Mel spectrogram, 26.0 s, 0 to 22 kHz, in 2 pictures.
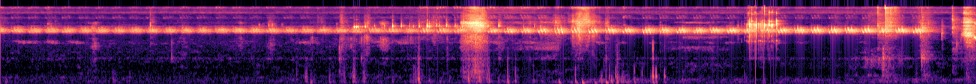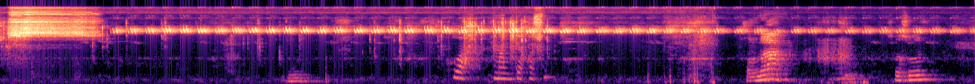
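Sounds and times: cricket chirping: 0.0s - 26.0s
rustling: 3.2s - 8.5s
toy train clicking on track: 12.7s - 15.3s, 17.7s - 20.6s.

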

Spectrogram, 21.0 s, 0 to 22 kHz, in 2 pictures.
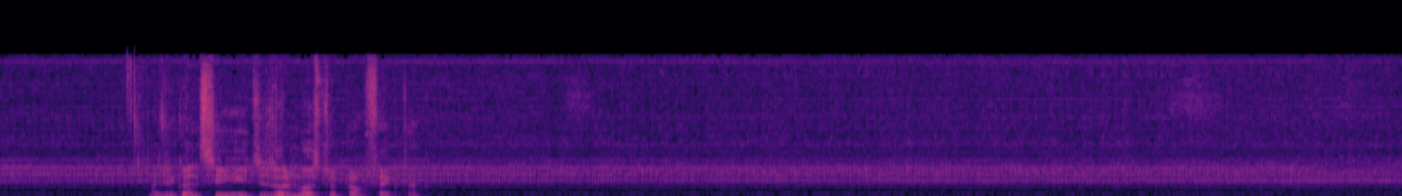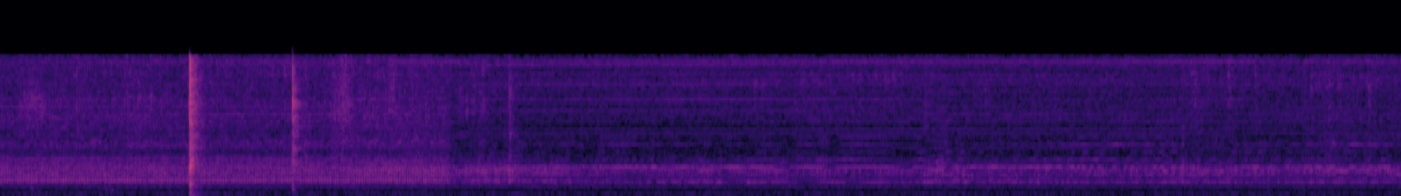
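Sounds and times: electronic whine and hum: 0.0s - 21.0s.

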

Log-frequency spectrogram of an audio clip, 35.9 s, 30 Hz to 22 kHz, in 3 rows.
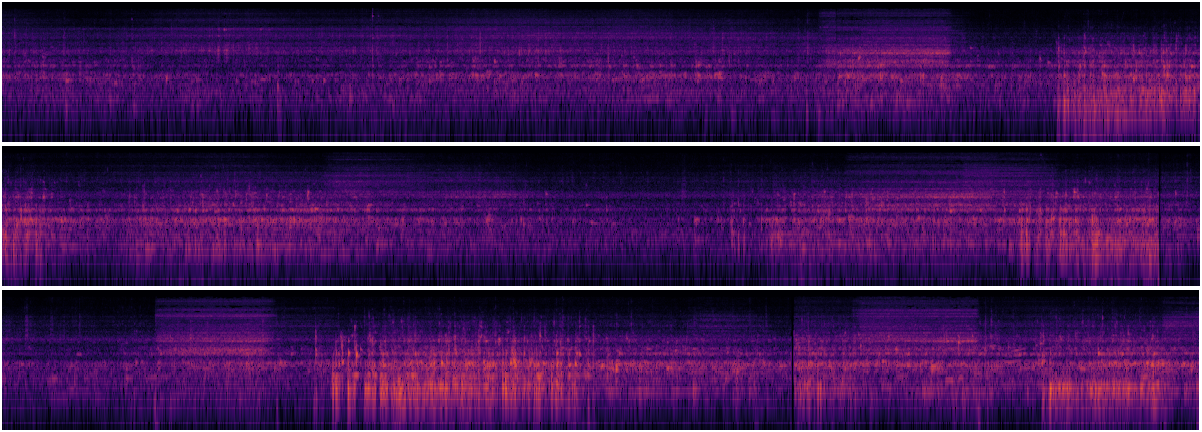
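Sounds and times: diver inhaling through regulator: 8.2s - 9.7s, 15.0s - 17.3s, 20.4s - 22.8s, 25.5s - 26.9s, 30.8s - 33.9s, 35.4s - 35.9s
exhaled bubbles rushing: 10.4s - 15.2s, 19.3s - 20.6s, 22.2s - 23.6s, 27.1s - 30.9s, 31.8s - 32.5s, 33.7s - 35.9s.

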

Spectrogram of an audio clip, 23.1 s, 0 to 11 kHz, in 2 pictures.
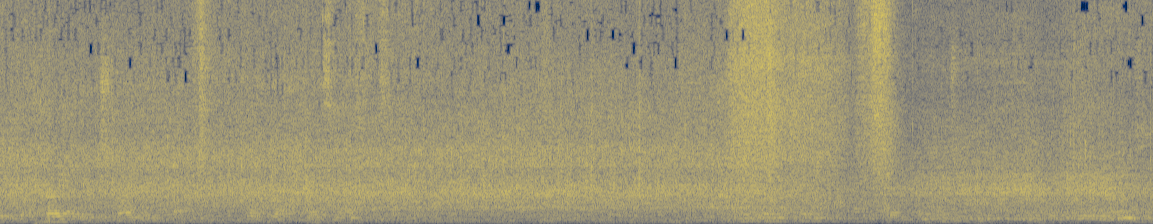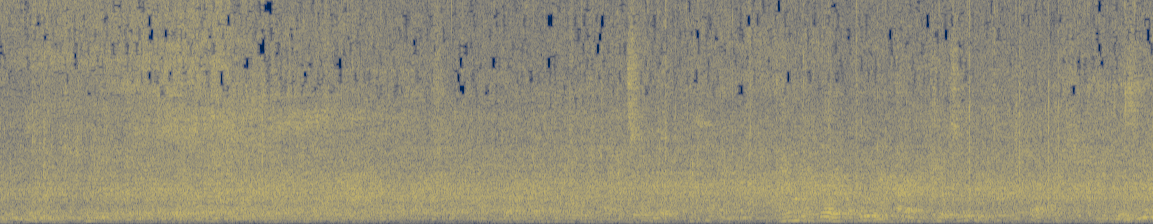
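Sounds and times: model train rolling rumble: 0.0s - 23.0s
brief hisses: 7.2s - 9.1s.

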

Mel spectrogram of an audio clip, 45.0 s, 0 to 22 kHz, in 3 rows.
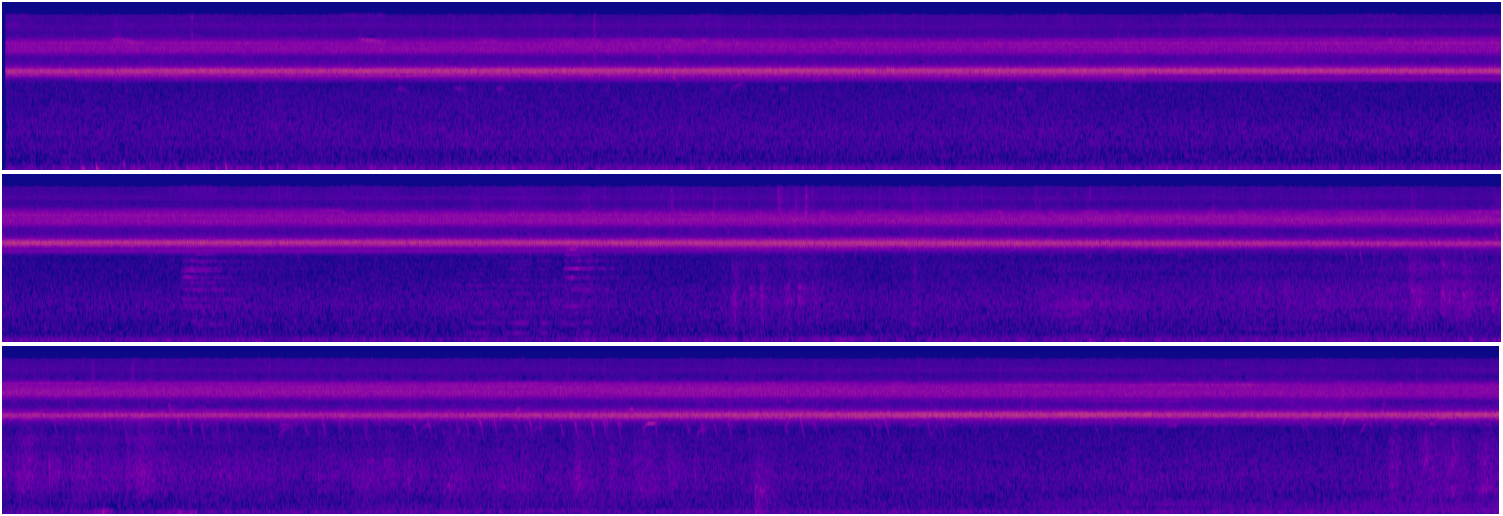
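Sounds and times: insects trilling: 30.6s - 44.9s.

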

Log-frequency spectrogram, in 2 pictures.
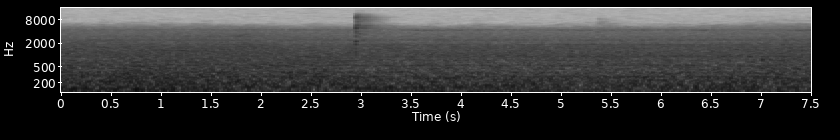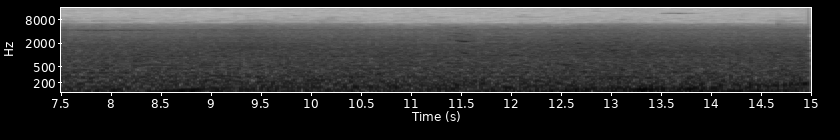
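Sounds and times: railway yard rumble: 0.0s - 15.0s
sharp click: 3.0s - 3.4s.

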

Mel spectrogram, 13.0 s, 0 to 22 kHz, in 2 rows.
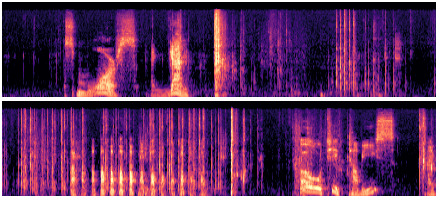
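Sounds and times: plastic egg clicking and rattling: 0.0s - 1.0s, 4.2s - 10.9s, 12.8s - 13.0s.

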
